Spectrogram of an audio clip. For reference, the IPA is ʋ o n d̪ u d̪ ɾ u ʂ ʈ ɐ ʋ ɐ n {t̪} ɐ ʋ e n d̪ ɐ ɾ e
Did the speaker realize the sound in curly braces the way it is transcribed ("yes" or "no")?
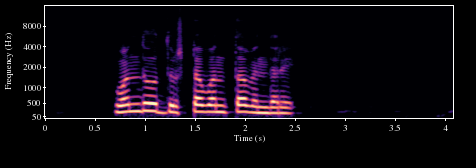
yes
